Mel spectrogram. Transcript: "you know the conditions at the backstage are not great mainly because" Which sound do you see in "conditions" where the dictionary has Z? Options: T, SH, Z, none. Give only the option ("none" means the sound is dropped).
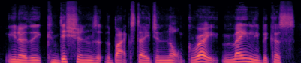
Z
